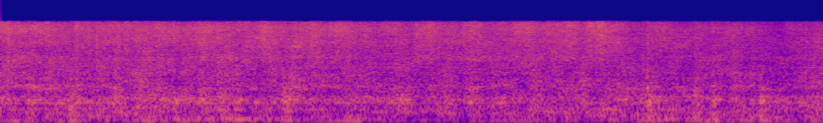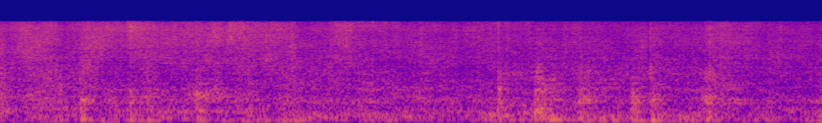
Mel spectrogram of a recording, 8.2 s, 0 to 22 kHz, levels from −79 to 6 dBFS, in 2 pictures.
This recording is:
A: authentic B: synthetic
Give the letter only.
B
